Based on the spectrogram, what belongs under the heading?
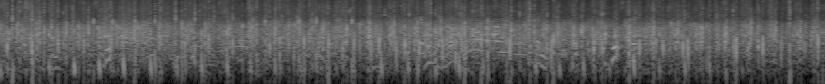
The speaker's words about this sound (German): Und wenn du noch nicht jetzt, aber gleich schon einen Applaus vom Publikum bekommst, kann ich das für einen Moment noch weiter entspannen.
